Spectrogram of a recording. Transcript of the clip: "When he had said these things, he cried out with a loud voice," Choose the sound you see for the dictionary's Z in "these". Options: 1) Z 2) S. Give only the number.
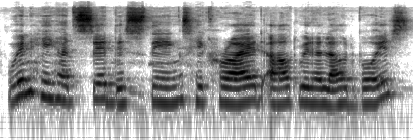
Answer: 2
